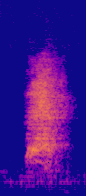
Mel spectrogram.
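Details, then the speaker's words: A single distant sneeze from an adult woman about four rooms away: one brief, breathy burst of air rising then fading over under a second: sneeze. "hang on listen to my girlfriend sneeze can you guys hear that"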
